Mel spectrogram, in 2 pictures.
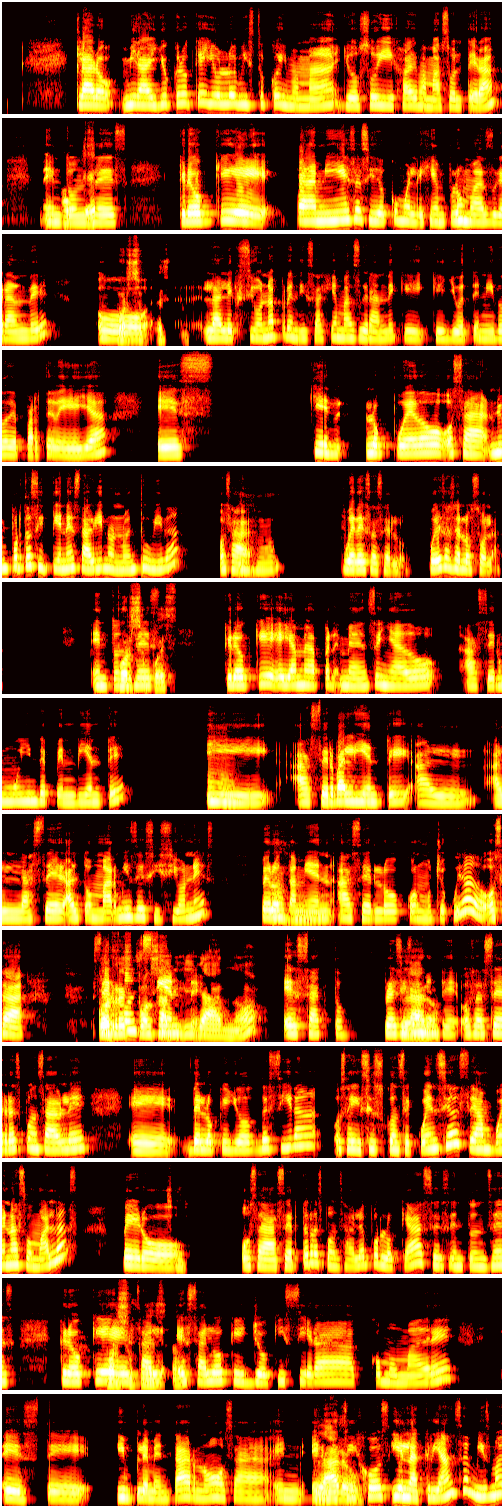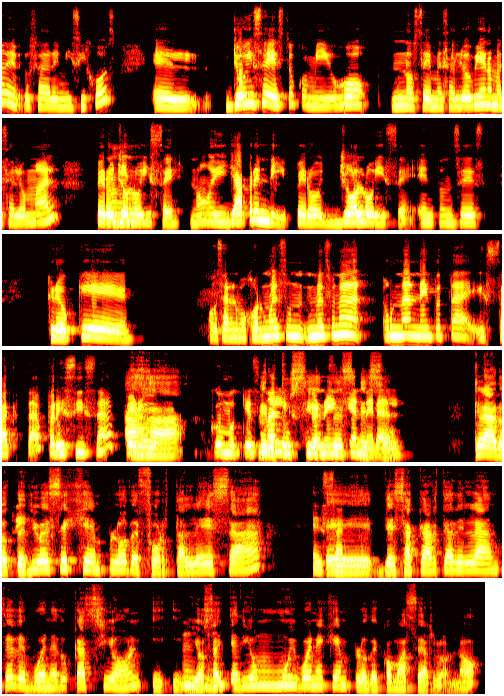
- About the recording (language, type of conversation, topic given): Spanish, podcast, ¿Qué significa para ti ser un buen papá o una buena mamá?
- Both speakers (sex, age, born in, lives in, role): female, 25-29, Mexico, Mexico, guest; female, 60-64, Mexico, Mexico, host
- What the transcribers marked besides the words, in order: tapping; other noise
